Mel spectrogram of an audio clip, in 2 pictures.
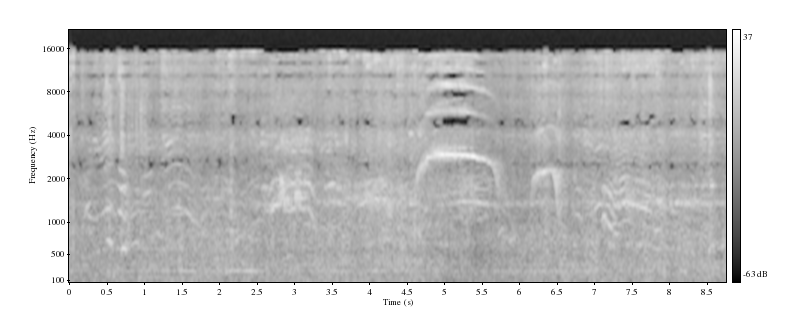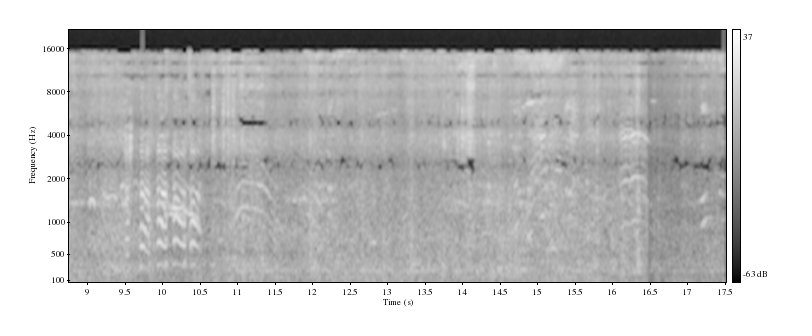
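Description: Children shout and squeal excitedly nearby.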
